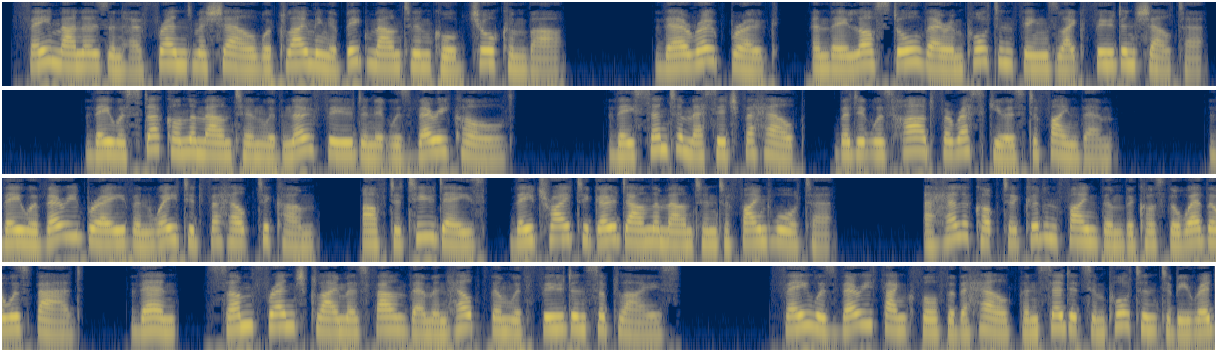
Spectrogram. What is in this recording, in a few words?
English Beginner FAST Reading; Fay and Michelle Get Lost on Mountain Get Help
